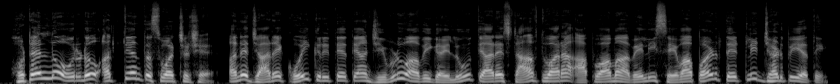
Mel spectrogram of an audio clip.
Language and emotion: Gujarati, happy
